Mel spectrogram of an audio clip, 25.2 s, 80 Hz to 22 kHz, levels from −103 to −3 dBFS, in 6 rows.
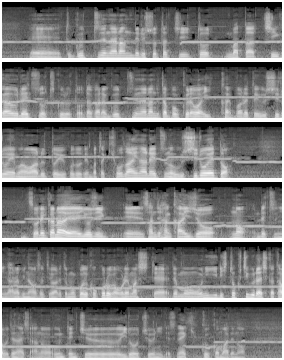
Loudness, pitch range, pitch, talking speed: -19 LUFS, 85-140 Hz, 115 Hz, 325 characters per minute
